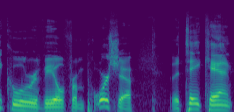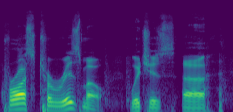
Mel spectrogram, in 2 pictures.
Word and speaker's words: Taycan: be talking about a really cool reveal from Porsche, the Taycan Cross Turismo, which is a really exciting-looking vehicle.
